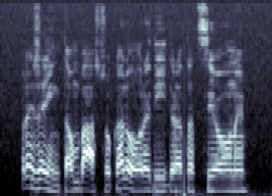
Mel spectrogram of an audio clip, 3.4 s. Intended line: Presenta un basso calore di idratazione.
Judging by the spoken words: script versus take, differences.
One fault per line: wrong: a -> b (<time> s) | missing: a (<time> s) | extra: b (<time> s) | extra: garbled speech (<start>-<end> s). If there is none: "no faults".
no faults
